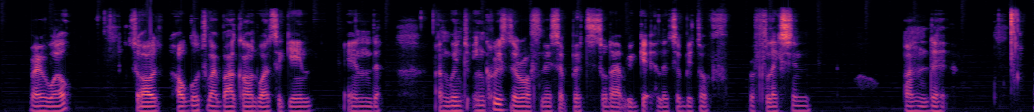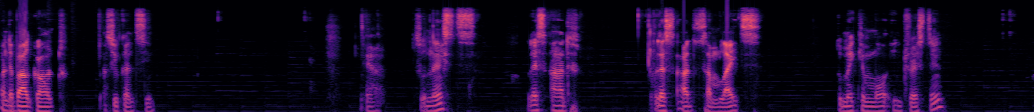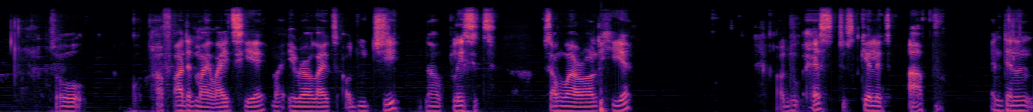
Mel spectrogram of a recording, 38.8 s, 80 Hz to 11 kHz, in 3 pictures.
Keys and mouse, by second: 4.0 middle click, 5.2-7.1 drag, 15.6-16.7 drag, 17.9 middle click, 19.3 shift+a, 22.6-23.0 middle drag, 23.8 g, 24.1 middle click, 26.9-27.2 shift+middle drag, 29.3 g, 31.5 click, 32.6-34.7 drag, 35.4 s.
